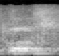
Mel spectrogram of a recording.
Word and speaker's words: Poels: The name is pronounced Poels, Dutchman.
